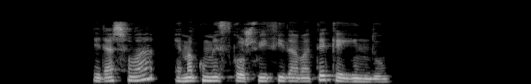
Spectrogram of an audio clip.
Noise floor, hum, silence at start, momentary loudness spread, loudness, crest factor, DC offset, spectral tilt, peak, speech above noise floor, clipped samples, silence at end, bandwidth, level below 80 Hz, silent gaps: under -90 dBFS; none; 0.95 s; 6 LU; -24 LUFS; 18 dB; under 0.1%; -4.5 dB/octave; -8 dBFS; over 66 dB; under 0.1%; 1.4 s; 8 kHz; -66 dBFS; 1.60-1.74 s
